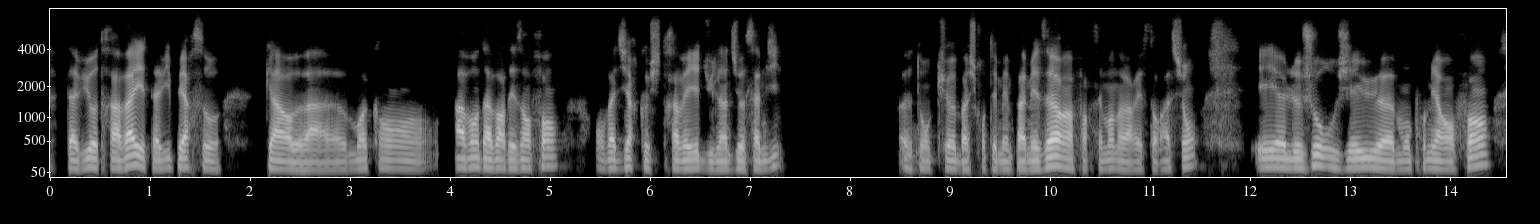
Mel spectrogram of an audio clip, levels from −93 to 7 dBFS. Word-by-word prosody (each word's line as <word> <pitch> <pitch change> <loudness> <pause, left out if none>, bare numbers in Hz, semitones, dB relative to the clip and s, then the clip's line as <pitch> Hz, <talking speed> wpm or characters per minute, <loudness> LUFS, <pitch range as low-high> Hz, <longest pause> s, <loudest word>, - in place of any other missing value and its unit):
ta 100 - +1
vie 105 +5 -4
au 115 - +4
travail 125 +7 +5
et 120 - -2
ta 100 - -1
vie 110 +3 -6
perso. 105 -4 -1 0.4
Car 95 -2 +4
heu, 90 0 -1
a 90 0 -1
moi 105 +3 -3
quand, 100 -3 -6
avant 120 +1 +3
d'avoir 110 -1 +4
des 105 -1 -2
enfants, 125 +4 0 0.3
on - - -7
va 105 - +2
dire - - -2
que - - -5
je - - -7
travaillais 100 +1 0
du 95 -1 -9
lundi 95 +2 -2
au - - 0
samedi. 95 +9 -4 1.2
Heu, - - -5
donc, 100 -1 -8
heu, 100 - +1
bah, - - 0
je - - -7
comptais - - -6
même 95 -2 -5
pas 95 - +3
mes 95 +3 -2
heures, 130 0 +9
hein 110 -3 +3
forcément 100 +2 -5
dans 100 - -3
la 90 -1 +1
restauration 90 0 -4 0.6
et 120 +1 0
heu, 115 - +4
le 110 0 0
jour 135 +4 0
où 115 -3 -5
j'ai 110 +2 -2
eu, 115 -1 +1
heu, 100 -2 +3
mon 95 +1 -5
1er 100 0 -2
enfant, 120 +10 +2
105 Hz, 220 wpm, -24 LUFS, 95-115 Hz, 1.2 s, heures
